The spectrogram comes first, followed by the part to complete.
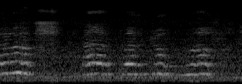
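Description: A toddler's high voice singing a run of short wordless notes.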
